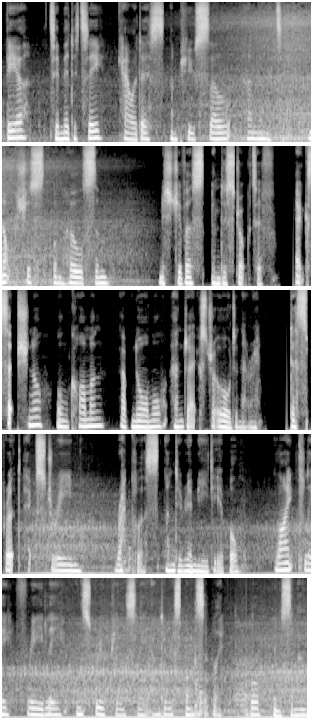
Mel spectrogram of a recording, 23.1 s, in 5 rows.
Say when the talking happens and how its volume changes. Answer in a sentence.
The talking can be heard from 0.1 to 23.0 s, at a steady volume.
